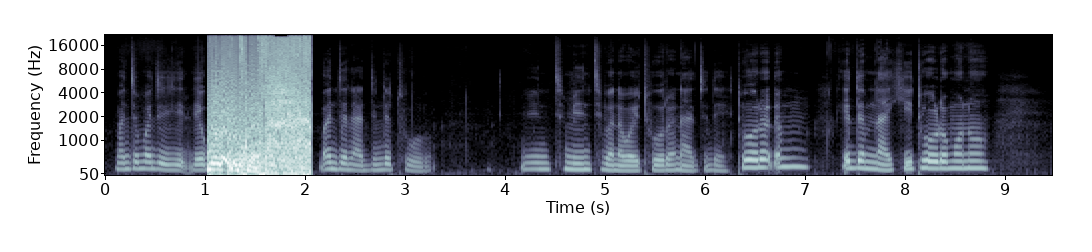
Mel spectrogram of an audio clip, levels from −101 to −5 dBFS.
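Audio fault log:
1.02 to 2.05 s, signed and unsigned mixed up. The speech turns into a blast of very loud, harsh distortion for about one second. Quiet moments are as loud as the rest. The likely cause is 16-bit signed samples being read as unsigned, or the reverse. That flips the top bit of each sample. Every zero crossing then becomes a jump across the full range, so small waveform swings become full-scale steps.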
